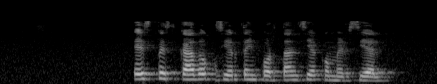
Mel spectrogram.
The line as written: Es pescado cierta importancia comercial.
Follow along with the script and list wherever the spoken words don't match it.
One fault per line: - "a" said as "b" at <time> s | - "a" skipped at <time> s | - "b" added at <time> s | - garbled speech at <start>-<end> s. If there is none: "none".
none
